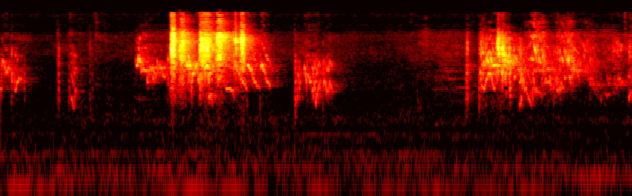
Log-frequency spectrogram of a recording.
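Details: Budgerigars chirping: two bursts of dense, scratchy, high warbling chatter, the first loud and busy, the second after a short quiet gap, with faint separate clicks and chips between them.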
